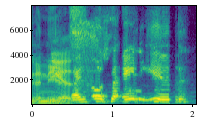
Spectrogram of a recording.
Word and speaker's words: Aeneas: if you're gonna google it also google the pronunciation it is in fact aeneas so like it's probably the abs right i'm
